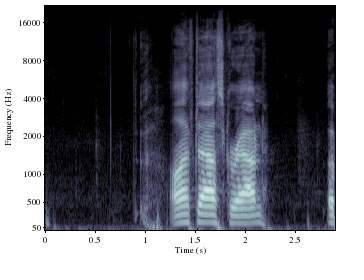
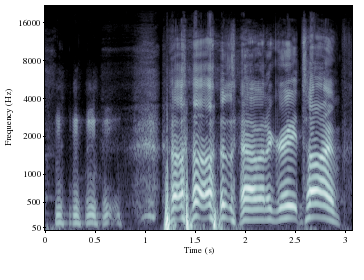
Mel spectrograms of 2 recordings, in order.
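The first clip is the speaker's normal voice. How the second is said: laughing; 5 semitones higher, 5 dB louder, slower than usual. Real, not acted. Laughing while telling story.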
